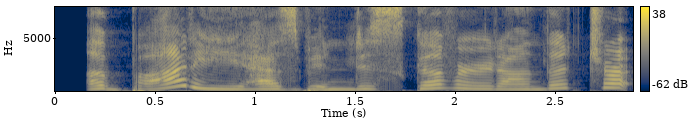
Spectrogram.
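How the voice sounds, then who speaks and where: The voice sounds female and is pitched high for a woman. She is doing a put-on character voice. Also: moderate pace. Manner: playful announcing.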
